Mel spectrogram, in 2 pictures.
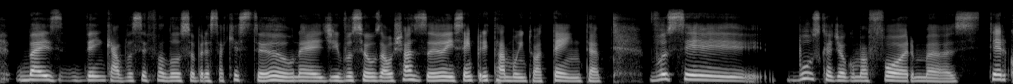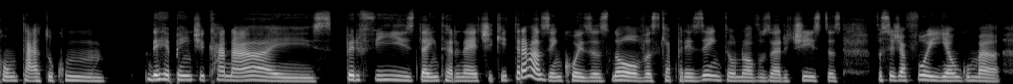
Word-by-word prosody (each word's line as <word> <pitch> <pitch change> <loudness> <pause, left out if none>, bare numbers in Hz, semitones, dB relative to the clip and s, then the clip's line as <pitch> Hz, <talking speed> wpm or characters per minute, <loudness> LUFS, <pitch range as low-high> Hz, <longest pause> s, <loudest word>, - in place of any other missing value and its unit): Mas, 205 -1 +3 0.2
vem 190 0 +1
cá, 170 -3 -1
você 170 +5 -3
falou 175 -2 -1
sobre 170 0 -2
essa 170 +1 -3
questão, 180 -2 +2
né, 170 -1 +2
de 175 +2 0
você 185 +2 +1
usar 175 -1 +3
o 165 - +3
Shazam 185 -2 +2
e 180 - +5
sempre 190 +1 +2
estar 190 -3 0
muito 165 -2 -1
atenta, 155 -1 0 0.5
você 200 -5 +2 0.3
busca 215 +2 -2
de 185 - -1
alguma 170 -1 -1
forma 165 -5 +1
s 145 +1 -6
ter 225 -2 +4
contato 180 -2 -2
com, 175 -4 -4 0.4
de 220 -1 +5
repente, 210 -2 0
canais, 180 -7 0
perfis 210 -2 -1
da 180 - +4
internet 170 -1 -1
que 200 - -6
trazem 225 - +2
coisas 165 -3 -2
novas, 175 -5 +2
que - - -6
apresentam 180 +1 -3
novos 165 -1 -5
artistas? 165 +2 -4 0.4
Você 195 0 -2
já 190 0 0
foi 195 +1 +1
em 180 -1 0
alguma 170 -3 -2
180 Hz, 140 wpm, -23 LUFS, 165-195 Hz, 0.5 s, e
